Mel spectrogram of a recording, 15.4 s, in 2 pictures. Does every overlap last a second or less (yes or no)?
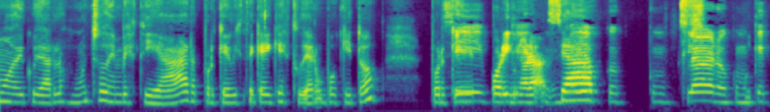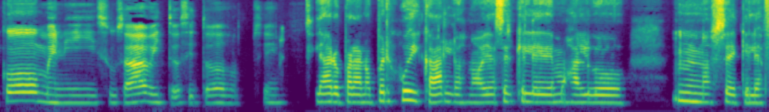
no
